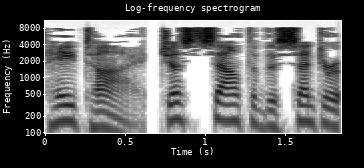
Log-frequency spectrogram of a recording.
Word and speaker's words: Hayti: Durham quickly developed a vibrant black community, the center of which was an area known as Haiti, pronounced Hay-Tai, just south of the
